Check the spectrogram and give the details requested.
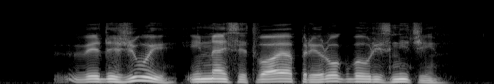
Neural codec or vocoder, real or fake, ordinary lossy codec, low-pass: none; real; AAC, 48 kbps; 7.2 kHz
